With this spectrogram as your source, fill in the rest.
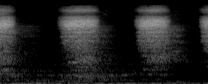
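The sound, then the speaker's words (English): Air is drawn in through one nostril while the other is pressed shut, a few short, soft hissing breaths in a steady rhythm. “I took my forefinger, placed it against my right nostril. You can do the same, and all listeners can do the same. And you breathe into the count of four.”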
